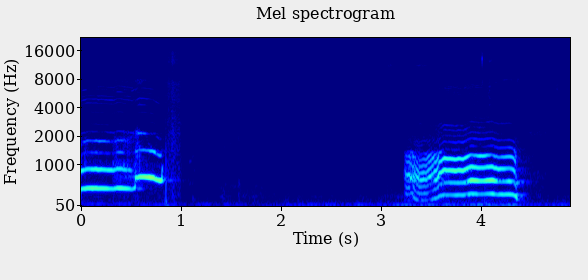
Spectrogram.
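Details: Pomeranian dog howling indoors after its owner leaves home, like a wolf: a short wavering whine that bends downward, a pause, then a long, steady, tonal howl holding its pitch for about a second.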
